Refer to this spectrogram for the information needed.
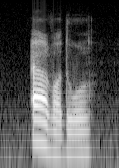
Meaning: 1. to become wild, become unmanageable (situation) 2. to run wild (plant)
- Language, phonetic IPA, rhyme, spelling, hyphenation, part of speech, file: Hungarian, [ˈɛlvɒdul], -ul, elvadul, el‧va‧dul, verb, Hu-elvadul.ogg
